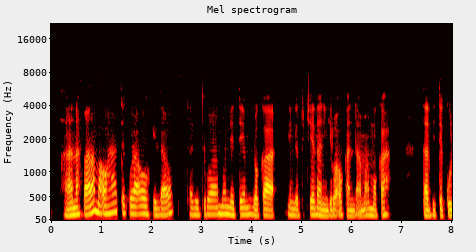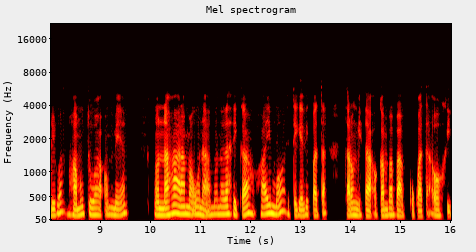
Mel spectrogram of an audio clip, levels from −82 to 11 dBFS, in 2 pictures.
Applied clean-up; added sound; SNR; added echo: none; none; none; none.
